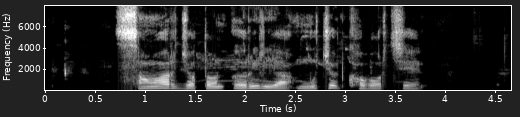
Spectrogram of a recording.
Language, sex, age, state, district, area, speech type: Santali, male, 30-45, West Bengal, Jhargram, rural, read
